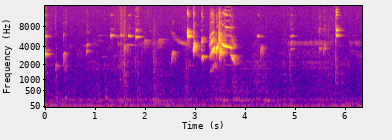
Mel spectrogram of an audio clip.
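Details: European goldfinch song of scattered high chirps and thin whistles building into a dense, liquid twittering flourish midway, then tapering back to sparse single notes against a low background hum.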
